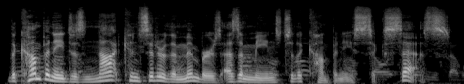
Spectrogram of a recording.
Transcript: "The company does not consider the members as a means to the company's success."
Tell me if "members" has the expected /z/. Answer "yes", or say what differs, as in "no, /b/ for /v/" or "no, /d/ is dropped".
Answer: yes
